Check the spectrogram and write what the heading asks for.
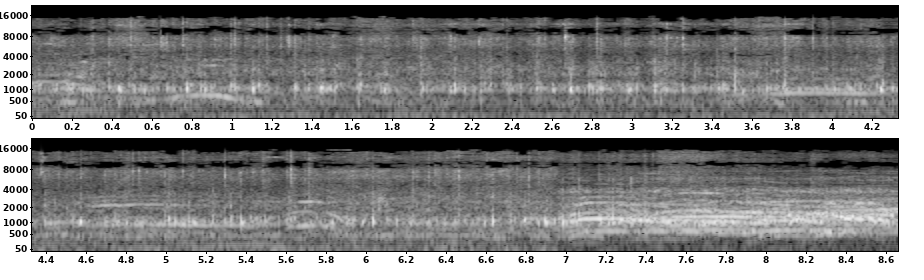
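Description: Hooves of a big herd of loose horses clip-clopping at a walk on a paved street, a rapid jumble of many hoofbeats, with crowd voices. About seven seconds in the crowd grows louder, cheering and shouting.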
